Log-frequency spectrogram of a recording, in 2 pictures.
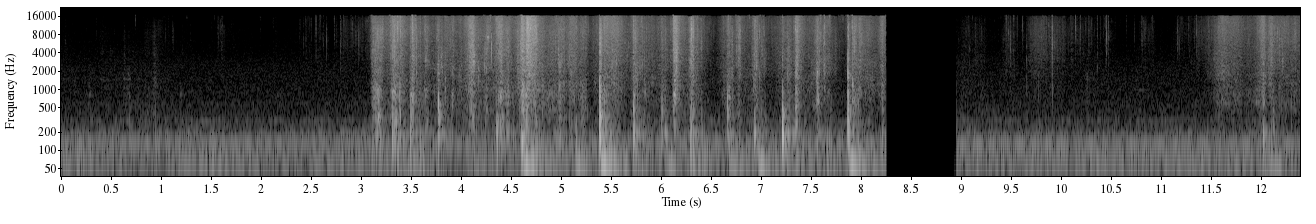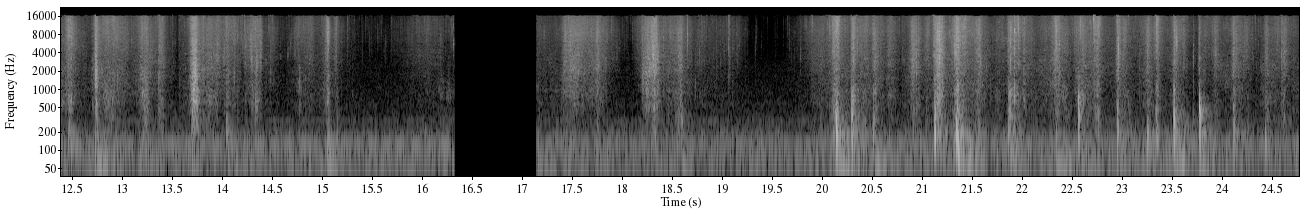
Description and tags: Running Footsteps on Grass
Foley recordings of running through grass and/or leaves.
